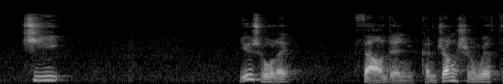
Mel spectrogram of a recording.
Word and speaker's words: 几: The second pronunciation of this character is first tone ji, usually found in conjunction with a pictogram showing breath rising in the throat and being expelled forcefully.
